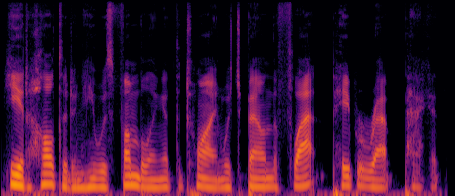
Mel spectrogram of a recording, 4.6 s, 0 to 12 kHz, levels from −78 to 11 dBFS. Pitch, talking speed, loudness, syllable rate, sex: 105 Hz, 225 wpm, -20 LUFS, 5.3 syllables/s, male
